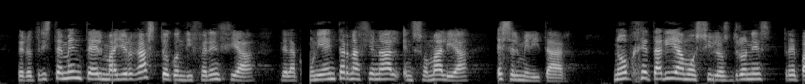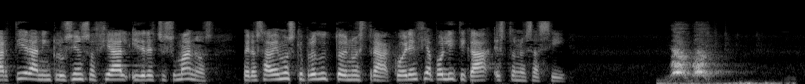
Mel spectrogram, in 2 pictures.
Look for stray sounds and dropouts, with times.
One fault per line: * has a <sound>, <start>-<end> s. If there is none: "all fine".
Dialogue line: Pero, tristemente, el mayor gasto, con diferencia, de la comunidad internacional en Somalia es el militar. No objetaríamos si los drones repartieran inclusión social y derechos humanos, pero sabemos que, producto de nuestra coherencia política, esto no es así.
* has a dropout, 3.0-3.1 s
* has a bark, 14.6-16.0 s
